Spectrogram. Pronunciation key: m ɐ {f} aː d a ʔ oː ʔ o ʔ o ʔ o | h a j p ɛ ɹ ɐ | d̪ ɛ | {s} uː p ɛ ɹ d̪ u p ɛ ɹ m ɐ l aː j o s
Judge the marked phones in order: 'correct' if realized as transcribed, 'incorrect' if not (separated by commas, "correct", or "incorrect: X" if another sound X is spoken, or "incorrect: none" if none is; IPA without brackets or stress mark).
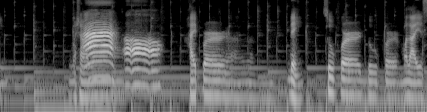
incorrect: ʃ, correct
